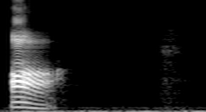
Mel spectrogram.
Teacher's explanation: With ah, it's a lower vowel, pronounced lower in the mouth. So in order to achieve that, I like to encourage my students to focus on their jaw height and achieve a low, very open jaw height for ah.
